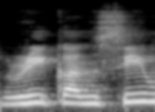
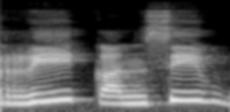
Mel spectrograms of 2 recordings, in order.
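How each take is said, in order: First: Said in the usual way. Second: रिकंसीव said slowly as re, con, seev; slow, in parts. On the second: Shown as a demonstration. Teacher sounds out a spelling pattern, slow and split. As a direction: stretch रिकंसीव out part by part.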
